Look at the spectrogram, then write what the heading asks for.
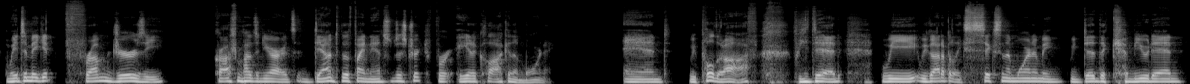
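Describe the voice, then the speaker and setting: Young man from Canada, podcast host, rambling eager storyteller, mid-pitched voice. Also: fairly quick, a little mellow. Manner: rambling, enthusiastic storytelling with many fillers. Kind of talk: casual reflective monologue.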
